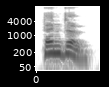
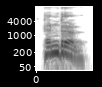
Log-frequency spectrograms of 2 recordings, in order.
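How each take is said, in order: First: "தென்றல்" with ன்ற as one blend; correct pronunciation. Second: "தென்றல்" as then-dral, rolled r; wrong pronunciation. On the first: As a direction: say "தென்றல்" without rolling the r. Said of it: "சரியான உச்சரிப்பு". (சரியான உச்சரிப்பு "தென்றல்", ன்ற ஒரே ஒலி) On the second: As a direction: say "தென்றல்" with separate d and r. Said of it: "தவறான உச்சரிப்பு". (தவறான உச்சரிப்பு "தென்றல்", தெண்ட்ரல் என்று) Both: Shown as a demonstration.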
